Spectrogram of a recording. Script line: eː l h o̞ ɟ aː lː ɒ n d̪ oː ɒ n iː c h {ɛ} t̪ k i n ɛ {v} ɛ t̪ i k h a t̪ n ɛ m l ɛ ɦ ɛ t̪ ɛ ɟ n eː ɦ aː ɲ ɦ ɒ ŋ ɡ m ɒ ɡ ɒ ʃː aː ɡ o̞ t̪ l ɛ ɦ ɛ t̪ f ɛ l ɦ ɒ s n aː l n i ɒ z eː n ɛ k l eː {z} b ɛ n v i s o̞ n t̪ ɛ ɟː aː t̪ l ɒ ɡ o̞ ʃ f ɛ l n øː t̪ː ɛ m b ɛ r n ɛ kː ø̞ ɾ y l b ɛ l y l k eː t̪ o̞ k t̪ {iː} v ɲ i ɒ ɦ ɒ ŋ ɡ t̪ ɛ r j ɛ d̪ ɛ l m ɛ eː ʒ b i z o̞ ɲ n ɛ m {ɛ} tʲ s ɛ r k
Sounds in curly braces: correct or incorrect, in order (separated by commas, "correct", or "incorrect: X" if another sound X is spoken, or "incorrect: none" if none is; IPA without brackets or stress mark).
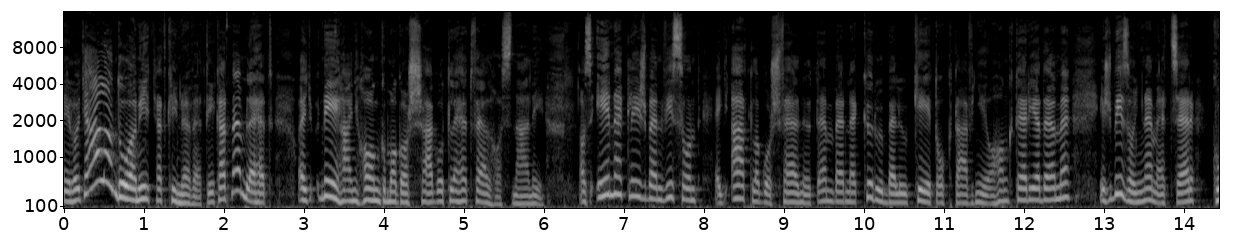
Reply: incorrect: a, correct, incorrect: ʒ, incorrect: aː, correct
